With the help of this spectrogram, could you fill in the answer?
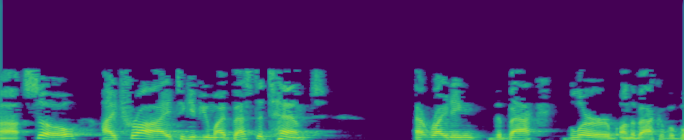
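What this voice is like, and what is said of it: Usual voice. Nothing is said of it.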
